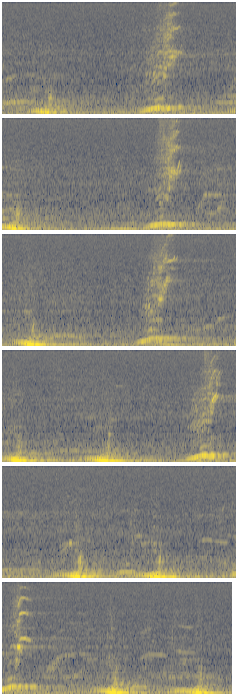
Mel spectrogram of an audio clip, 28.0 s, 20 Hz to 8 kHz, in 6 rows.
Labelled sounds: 0.1	0.3	humpback whale, 0.90 to 1.1 kHz
3.0	3.7	humpback whale, 0.83 to 7.6 kHz
4.6	4.9	humpback whale, 0.80 to 1.1 kHz
7.8	9.1	humpback whale, 0.80 to 3.8 kHz
12.2	13.0	humpback whale, 0.83 to 4.3 kHz
14.2	14.4	humpback whale, 0.80 to 1.0 kHz
17.8	18.7	humpback whale, 0.83 to 4.7 kHz
19.9	20.2	humpback whale, 0.80 to 1.1 kHz
22.7	25.3	humpback whale, 0.80 to 6.9 kHz
26.2	27.3	humpback whale, 0.96 to 2.4 kHz

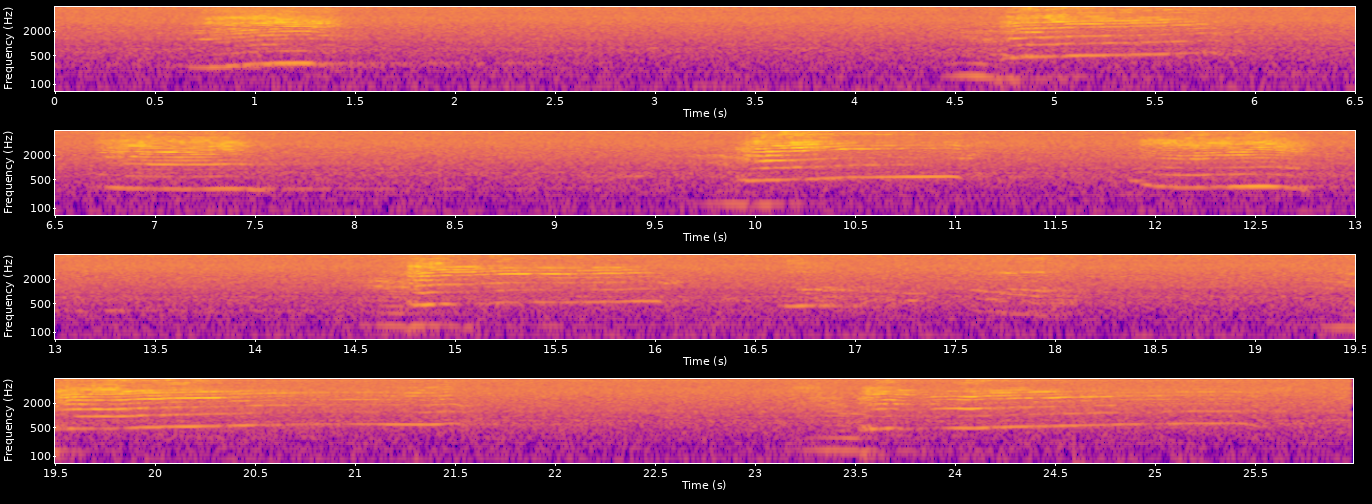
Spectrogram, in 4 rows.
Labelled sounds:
0.8	1.4	humpback whale, 1.4 to 5.0 kHz
4.7	5.8	humpback whale, 0.86 to 8.0 kHz
6.7	8.2	humpback whale, 1.1 to 4.9 kHz
9.9	12.8	humpback whale, 0.90 to 7.8 kHz
14.6	16.1	humpback whale, 0.99 to 7.7 kHz
16.7	18.0	humpback whale, 0.80 to 1.3 kHz
19.5	21.6	humpback whale, 0.90 to 8.0 kHz
23.6	25.5	humpback whale, 1.0 to 7.3 kHz

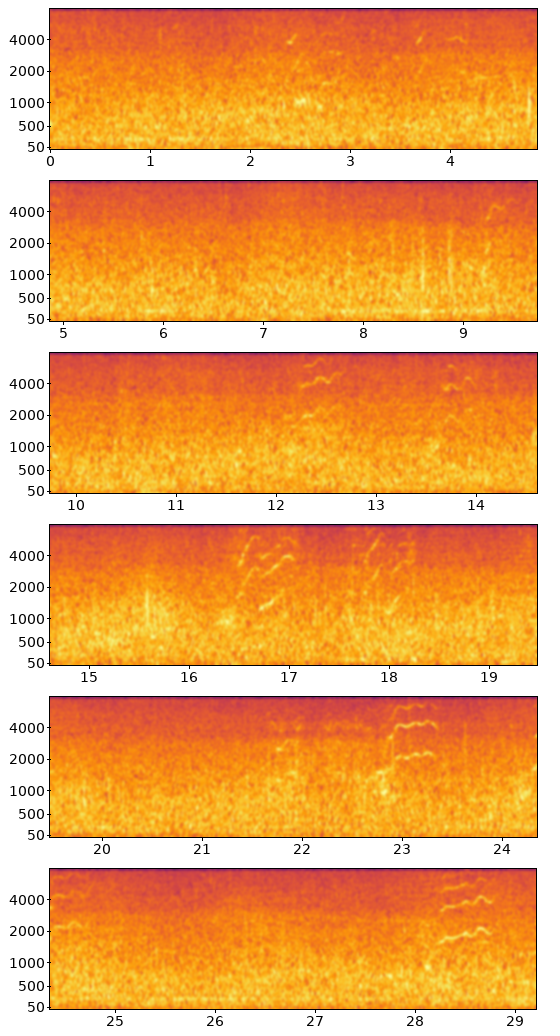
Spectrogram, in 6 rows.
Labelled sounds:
2.2	2.7	killer whale, offshore, 1.8 to 4.7 kHz
9.1	9.6	killer whale, offshore, 3.4 to 5.5 kHz
12.0	12.8	killer whale, offshore, 1.7 to 8.0 kHz
13.6	14.3	killer whale, offshore, 3.2 to 8.0 kHz
16.4	17.3	killer whale, offshore, 1.0 to 8.0 kHz
17.6	18.4	killer whale, offshore, 1.6 to 8.0 kHz
21.6	23.5	killer whale, offshore, 0.89 to 8.0 kHz
24.2	25.1	killer whale, offshore, 1.5 to 8.0 kHz
28.2	28.9	killer whale, offshore, 1.4 to 8.0 kHz

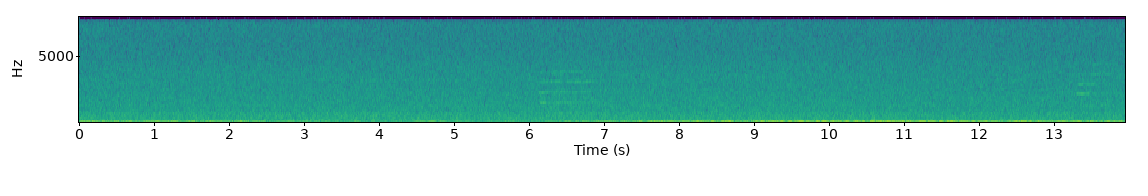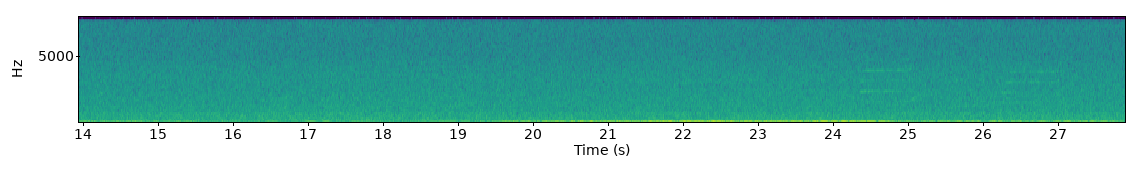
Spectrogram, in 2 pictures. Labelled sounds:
6.1	6.5	killer whale, northern resident, G clan, 2.2 to 3.2 kHz
13.2	13.6	killer whale, northern resident, G clan, 2.1 to 3.1 kHz
24.3	24.8	killer whale, northern resident, G clan, 2.3 to 4.0 kHz
26.3	26.5	killer whale, northern resident, G clan, 3.0 to 3.1 kHz

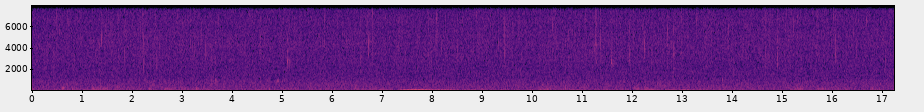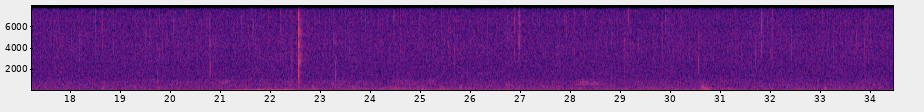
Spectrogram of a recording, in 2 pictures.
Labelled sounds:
28.2	28.5	humpback whale, 0.78 to 0.91 kHz

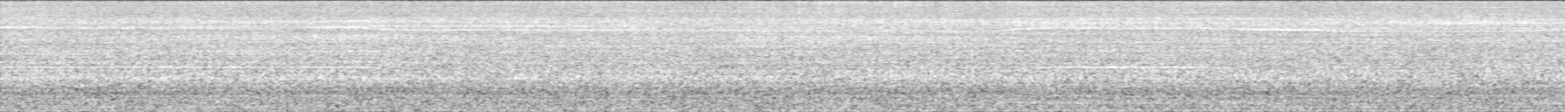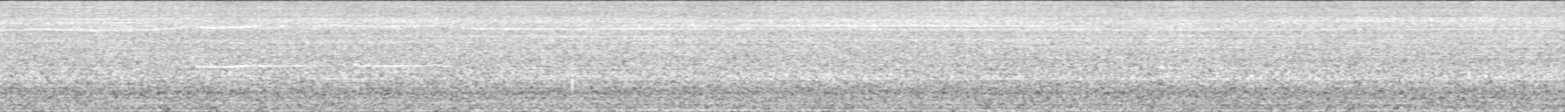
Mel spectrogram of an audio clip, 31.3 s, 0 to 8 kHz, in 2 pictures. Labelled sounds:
3.8	4.7	vessel noise, 3.4 to 3.5 kHz
5.3	5.7	vessel noise, 3.38 to 3.40 kHz
10.0	10.5	vessel noise, 3.4 to 3.7 kHz
12.3	13.2	vessel noise, 3.4 to 3.5 kHz
15.9	16.3	vessel noise, 3.4 to 3.6 kHz
17.7	18.2	vessel noise, 3.7 to 3.8 kHz
20.4	21.2	vessel noise, 3.5 to 3.6 kHz

